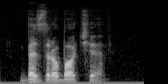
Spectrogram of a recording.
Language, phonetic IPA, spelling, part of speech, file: Polish, [ˌbɛzrɔˈbɔt͡ɕɛ], bezrobocie, noun, Pl-bezrobocie.ogg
